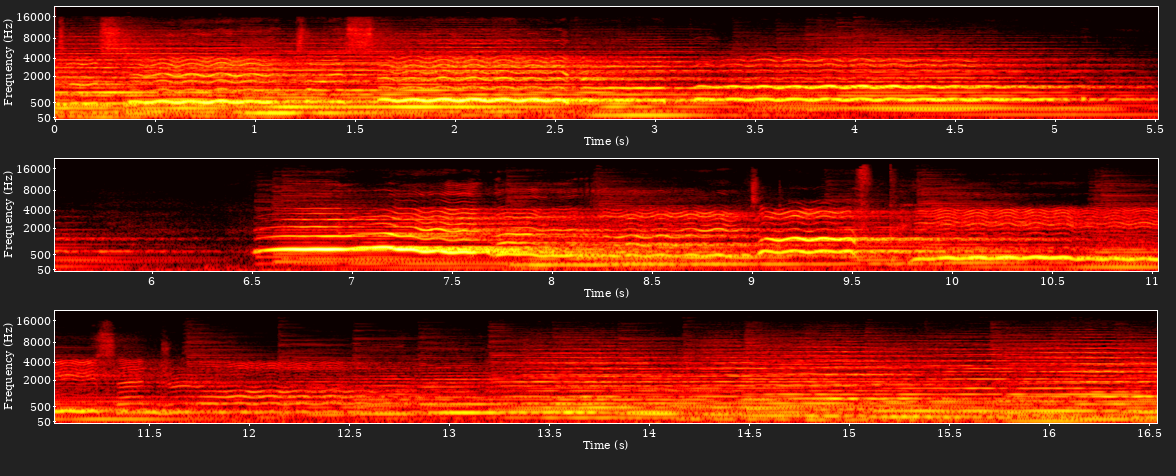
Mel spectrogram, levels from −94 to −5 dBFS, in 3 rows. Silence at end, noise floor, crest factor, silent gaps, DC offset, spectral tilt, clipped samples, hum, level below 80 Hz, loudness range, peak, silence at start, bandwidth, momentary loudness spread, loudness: 0 s; -60 dBFS; 18 dB; none; under 0.1%; -5 dB/octave; under 0.1%; none; -56 dBFS; 15 LU; -6 dBFS; 0 s; 13 kHz; 21 LU; -23 LUFS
